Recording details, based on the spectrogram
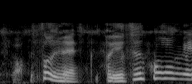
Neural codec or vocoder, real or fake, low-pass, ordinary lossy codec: codec, 24 kHz, 1.5 kbps, HILCodec; fake; 7.2 kHz; Opus, 64 kbps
